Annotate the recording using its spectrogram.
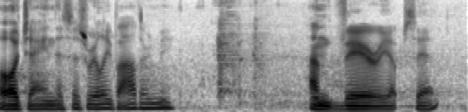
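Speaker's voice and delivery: very quiet voice at half volume. Speaker demonstrating how they talk when something upsets them; half volume. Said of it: "I go to half volume".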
